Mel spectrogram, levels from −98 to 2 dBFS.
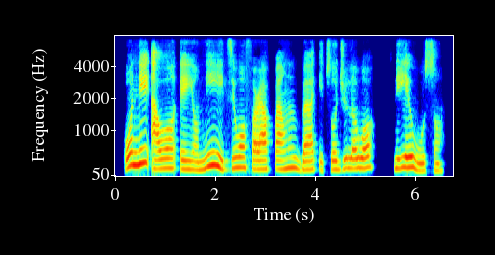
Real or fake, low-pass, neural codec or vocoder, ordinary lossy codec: fake; 7.2 kHz; codec, 16 kHz, 0.5 kbps, X-Codec, WavLM features, trained on Multilingual LibriSpeech; none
